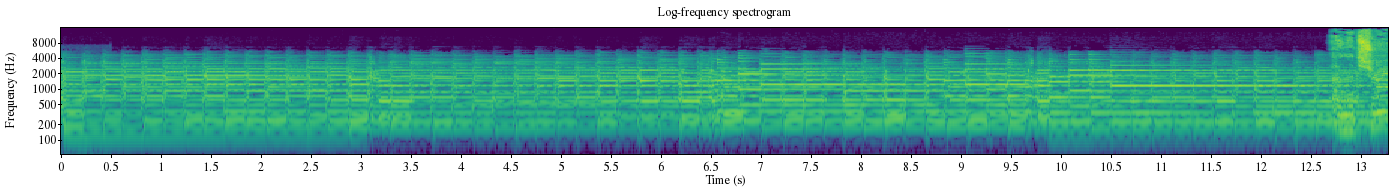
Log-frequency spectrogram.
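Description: A rock band plays at full volume, thick distorted guitar chords ringing out and shifting every few seconds over a steady, dense wall of sound, ending on a brief burst of crashing noise.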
